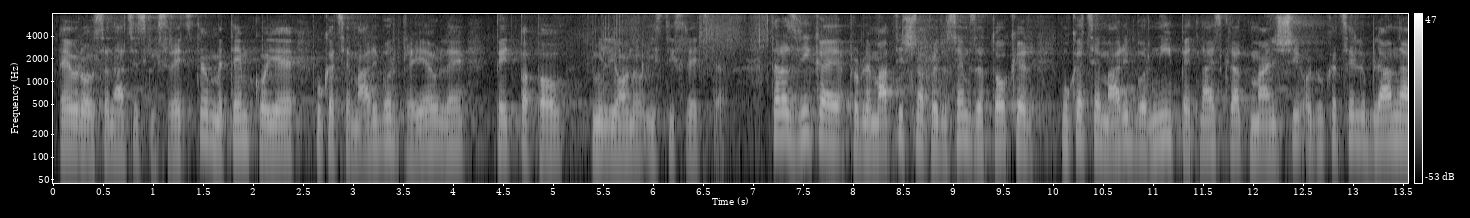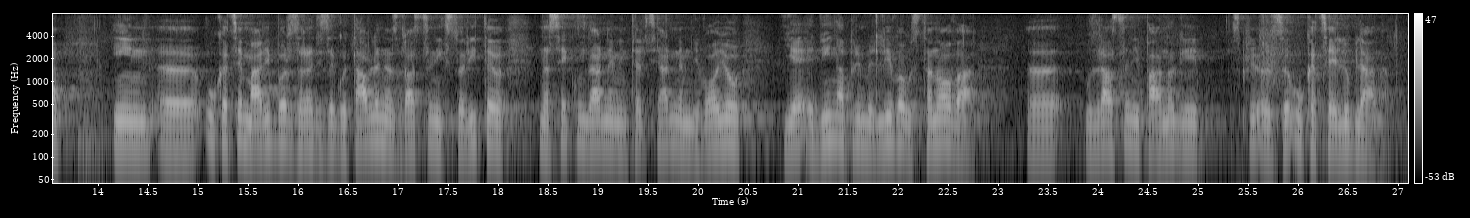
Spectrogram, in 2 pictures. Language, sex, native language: Slovenian, male, Slovenian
